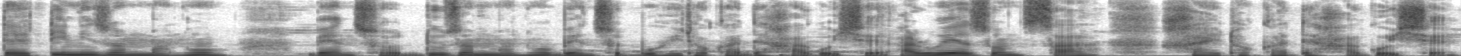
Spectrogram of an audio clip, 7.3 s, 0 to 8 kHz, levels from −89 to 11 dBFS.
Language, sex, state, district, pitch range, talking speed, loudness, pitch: Assamese, male, Assam, Kamrup Metropolitan, 130-140 Hz, 150 wpm, -18 LUFS, 135 Hz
